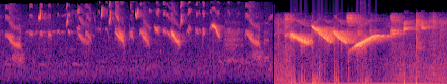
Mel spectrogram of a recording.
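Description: Green-winged Saltator: quick, thin chirping notes first, then louder, rich whistled phrases that slur down and up. Low thumps and background noise run under the later part.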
